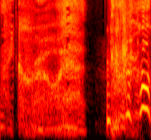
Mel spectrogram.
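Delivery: secretive hushed whisper, up close. Voicing a character who leans close to share a secret: whispering a secret. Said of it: "she whispers into your ear".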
